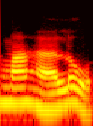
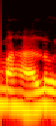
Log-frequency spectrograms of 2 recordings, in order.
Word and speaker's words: mahalo: Ya, syllable atau suku kata itu adalah kalau misalnya mahalo itu ada 3 suku kata, yaitu ma, kemudian ha, kemudian lo.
